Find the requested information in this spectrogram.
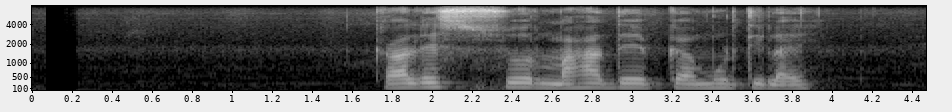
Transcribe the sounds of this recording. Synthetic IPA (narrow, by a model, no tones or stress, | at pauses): kalesːormʌɦad̪eb̚kamurt̪ilaj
